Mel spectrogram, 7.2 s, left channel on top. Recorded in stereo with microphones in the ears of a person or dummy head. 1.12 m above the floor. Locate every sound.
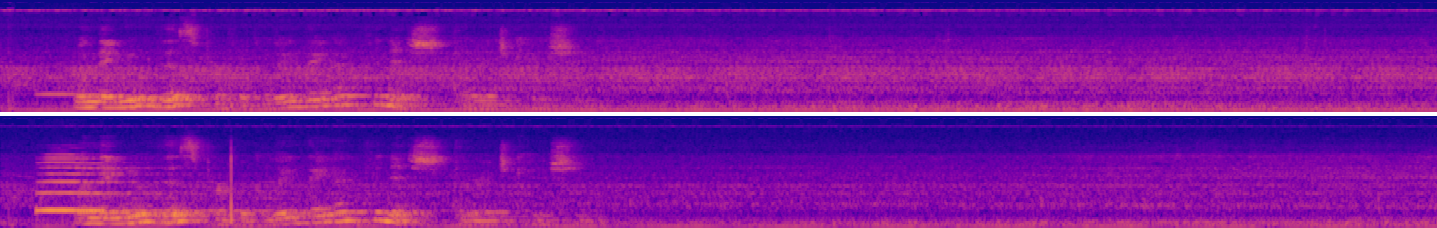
0.4 s a woman speaking: 45° left (ahead or behind), 0.9 m; by 3.0 s 70° left (ahead or behind), 1.9 m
